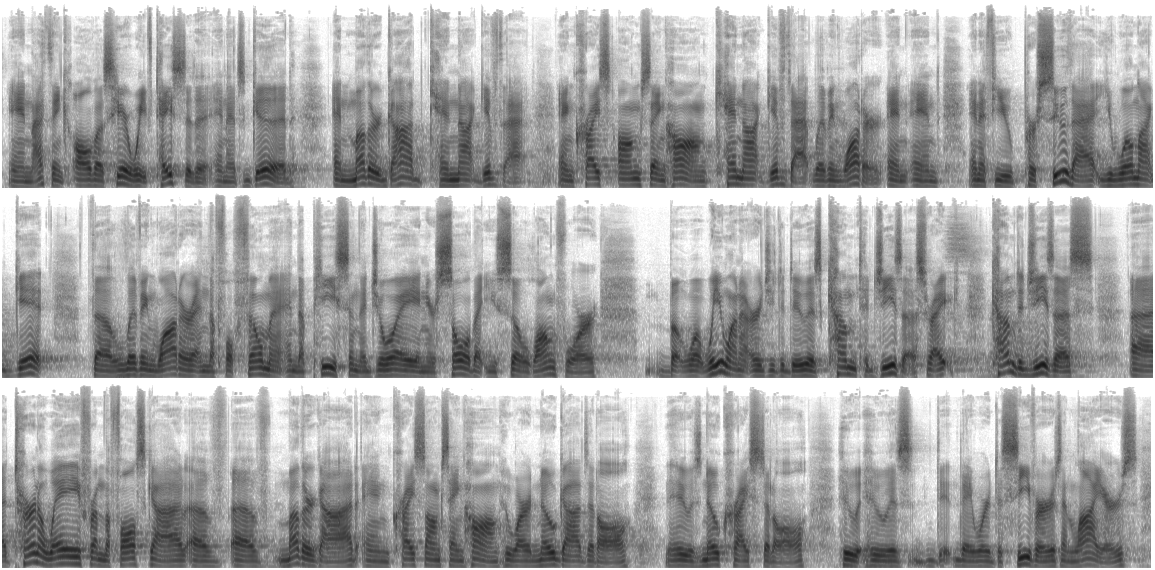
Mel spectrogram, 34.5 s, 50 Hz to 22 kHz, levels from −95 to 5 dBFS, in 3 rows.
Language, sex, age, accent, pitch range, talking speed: English, male, 30-49, American, 105-125 Hz, 195 wpm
